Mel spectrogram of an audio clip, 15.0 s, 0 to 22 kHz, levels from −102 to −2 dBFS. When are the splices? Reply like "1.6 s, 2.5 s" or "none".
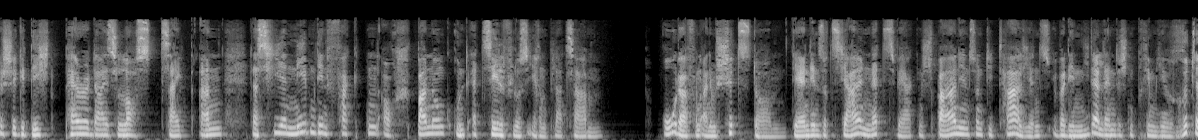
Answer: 8.1 s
